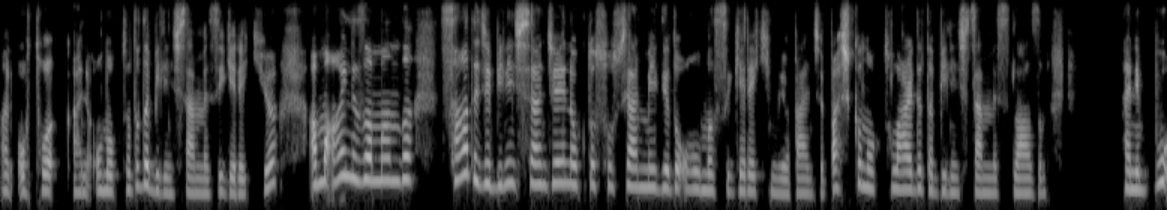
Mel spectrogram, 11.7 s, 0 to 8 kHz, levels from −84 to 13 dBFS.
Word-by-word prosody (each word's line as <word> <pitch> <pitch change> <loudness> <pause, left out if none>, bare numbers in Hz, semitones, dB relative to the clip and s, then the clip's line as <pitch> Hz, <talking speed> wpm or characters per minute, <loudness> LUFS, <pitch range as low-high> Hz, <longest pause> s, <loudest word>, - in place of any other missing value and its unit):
hani, 190 -1 -4
o 175 - -2
to 190 -3 +1 0.2
hani, 175 0 -5
o 190 - -5
noktada 200 +6 -5
da 260 - +3
bilinçlenmesi 170 -1 -1
gerekiyor 165 - -2 0.3
ama 285 +3 +5
aynı 350 -2 +2
zamanda 310 0 +2 0.3
sadece 310 - +2
bilinçleneceği 270 +1 +4
nokta 260 0 -2
sosyal 245 -1 +1
medyada 225 0 -2
olması 195 -4 -5
gerekmiyor 180 -3 -4
bence. 160 -1 -2
Başka 230 +5 +7
noktalarda 210 -1 -1
da 190 -3 -5
bilinçlenmesi 170 -1 -3
lazım. 165 -1 -3 0.8
Hani, 210 -1 +1 0.2
bu 285 - 0
210 Hz, 140 wpm, -26 LUFS, 175-260 Hz, 0.8 s, Başka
